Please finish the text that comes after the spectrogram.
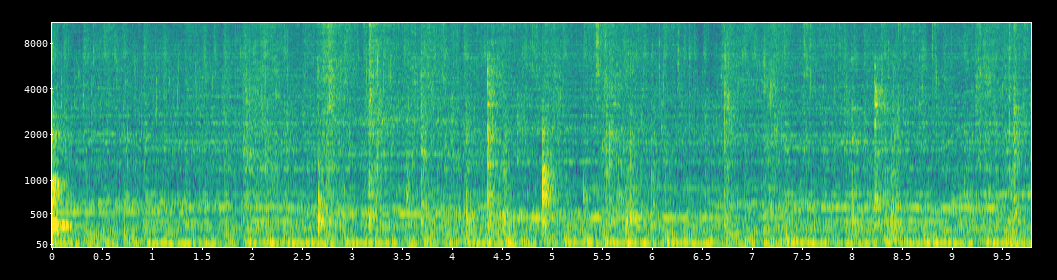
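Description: Fried chicken and spring onion greens stirred into a pan for chilli chicken, giving a low, steady sizzle with scattered stirring clicks and scrapes, close and fairly quiet.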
